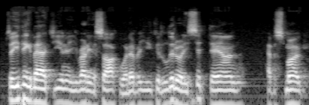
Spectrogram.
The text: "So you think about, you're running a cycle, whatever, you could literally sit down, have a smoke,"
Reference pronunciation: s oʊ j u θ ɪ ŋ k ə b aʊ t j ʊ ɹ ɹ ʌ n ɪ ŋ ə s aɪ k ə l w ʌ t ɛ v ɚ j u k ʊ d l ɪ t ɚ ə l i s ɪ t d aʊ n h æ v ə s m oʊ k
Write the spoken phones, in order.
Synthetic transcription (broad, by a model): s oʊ j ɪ θ ɪ ŋ k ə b aʊ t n ʊ ɹ ɹ ʌ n ɪ ŋ ə s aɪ k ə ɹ w ʌ t ɛ v ɚ j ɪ k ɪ d l ɪ t ɚ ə l i s ɪ t d aʊ n h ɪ v ə s m oʊ k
